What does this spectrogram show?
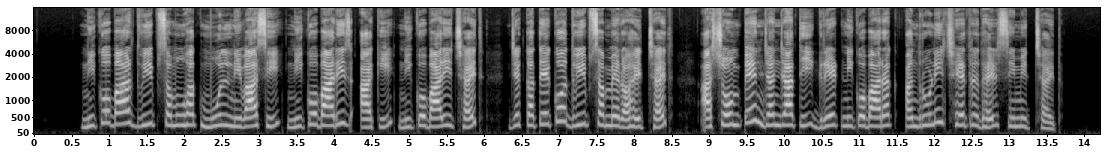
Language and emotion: Maithili, neutral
